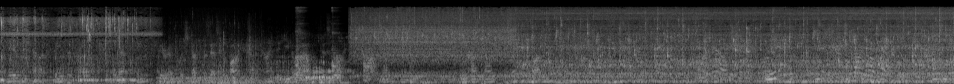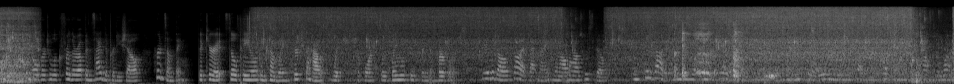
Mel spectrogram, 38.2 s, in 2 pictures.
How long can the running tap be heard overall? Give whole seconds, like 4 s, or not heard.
34 s.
